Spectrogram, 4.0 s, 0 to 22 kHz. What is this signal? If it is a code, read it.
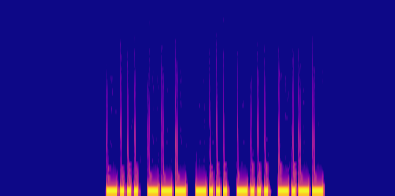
Morse code, heard as a keyed tone, about 35 wpm, 700 Hz. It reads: BOBBY
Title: USA Common Names - Max 5 Letters - 35wpm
